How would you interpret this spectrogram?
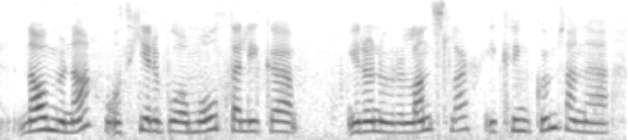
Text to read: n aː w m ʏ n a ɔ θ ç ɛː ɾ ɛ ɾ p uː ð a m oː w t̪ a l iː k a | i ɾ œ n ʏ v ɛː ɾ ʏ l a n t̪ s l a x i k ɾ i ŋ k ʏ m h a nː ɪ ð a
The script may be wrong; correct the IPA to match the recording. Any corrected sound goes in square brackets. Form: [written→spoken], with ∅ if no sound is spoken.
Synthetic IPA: n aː w m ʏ n a ɔ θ ç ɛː ɾ ɛ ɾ p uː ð a m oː w t̪ a l iː k a | i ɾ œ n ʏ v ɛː ɾ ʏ l a n t̪ s l a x i [k→kʰ] ɾ i ŋ k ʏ m [h→θ] a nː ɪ [ð→ɣ] a

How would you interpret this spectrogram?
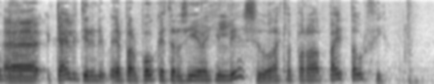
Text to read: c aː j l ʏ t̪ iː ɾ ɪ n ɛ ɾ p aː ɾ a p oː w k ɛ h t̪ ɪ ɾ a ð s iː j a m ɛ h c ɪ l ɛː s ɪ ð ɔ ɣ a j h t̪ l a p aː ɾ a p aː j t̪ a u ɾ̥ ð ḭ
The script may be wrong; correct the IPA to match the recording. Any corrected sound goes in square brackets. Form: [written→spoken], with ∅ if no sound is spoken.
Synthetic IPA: c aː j l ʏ t̪ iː ɾ ɪ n ɛ ɾ p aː ɾ a p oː w k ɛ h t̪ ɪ ɾ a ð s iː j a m ɛ h c ɪ l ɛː s ɪ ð ɔ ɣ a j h t̪ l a p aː ɾ a p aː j t̪ a u ɾ̥ [ð→θ] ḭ

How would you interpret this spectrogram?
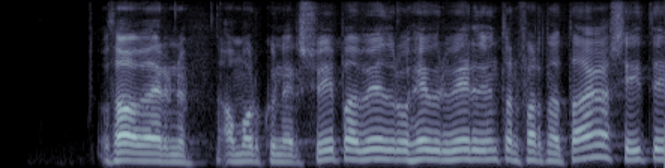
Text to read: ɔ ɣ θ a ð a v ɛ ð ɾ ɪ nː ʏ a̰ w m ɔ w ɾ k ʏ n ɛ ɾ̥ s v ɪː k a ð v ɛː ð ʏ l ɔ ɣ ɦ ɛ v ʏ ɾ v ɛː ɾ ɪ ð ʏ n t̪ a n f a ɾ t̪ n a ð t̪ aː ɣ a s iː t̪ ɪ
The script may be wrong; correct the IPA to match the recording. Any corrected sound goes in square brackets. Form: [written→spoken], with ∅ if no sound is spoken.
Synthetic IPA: ɔ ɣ θ a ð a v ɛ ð ɾ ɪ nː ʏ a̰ w m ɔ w ɾ k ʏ n ɛ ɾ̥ s v ɪː [k→p] a ð v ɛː ð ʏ [l→ɾ] ɔ ɣ ɦ ɛ v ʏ ɾ v ɛː ɾ ɪ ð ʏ n t̪ a n f a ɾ t̪ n a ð t̪ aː ɣ a s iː t̪ ɪ

